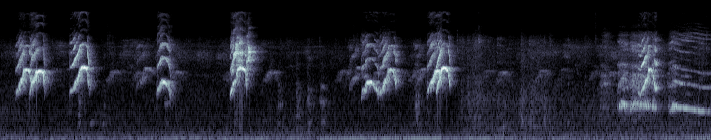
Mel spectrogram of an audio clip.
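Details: A male Australian finch in full voice gives a run of loud, harsh, arched calls, several closely doubled. Thinner whistled, downslurred notes follow near the end, over a low hum.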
